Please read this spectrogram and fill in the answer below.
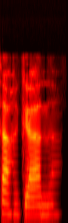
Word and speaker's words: argane: nom de l'arbre l'arganier en arabe ce nom se prononce argane avant les essais nucléaires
